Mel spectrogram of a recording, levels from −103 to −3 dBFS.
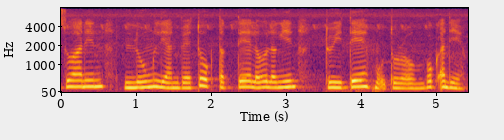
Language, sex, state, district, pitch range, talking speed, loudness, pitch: Mizo, female, Mizoram, Aizawl, 185-215 Hz, 200 wpm, -15 LUFS, 195 Hz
